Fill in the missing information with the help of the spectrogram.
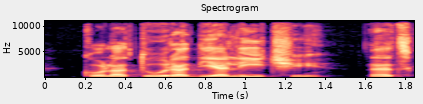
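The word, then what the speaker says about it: alici: gum Katura di alichi oh I appreciate you pronounced it right Katura di alichi that's correct cuz people that don't know Italian usually say we'll read it alissi uh so I appreciate that alichi nice thank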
